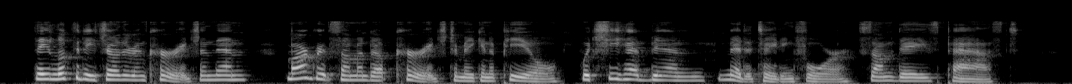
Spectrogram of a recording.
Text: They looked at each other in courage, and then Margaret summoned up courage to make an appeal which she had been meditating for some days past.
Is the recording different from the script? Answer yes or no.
no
